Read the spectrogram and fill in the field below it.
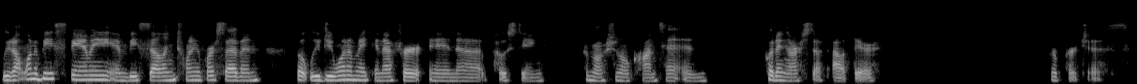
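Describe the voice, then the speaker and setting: A woman marketing strategist presenting a workshop in a casual, chatty way, often pausing with fillers and restarting sentences. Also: fairly low pitch, steady tone, dry recording, dull audio. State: briefly out of breath. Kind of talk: casual slide-based webinar teaching.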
